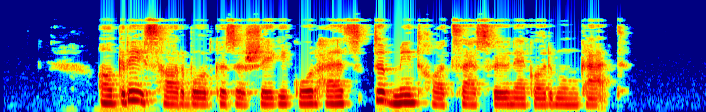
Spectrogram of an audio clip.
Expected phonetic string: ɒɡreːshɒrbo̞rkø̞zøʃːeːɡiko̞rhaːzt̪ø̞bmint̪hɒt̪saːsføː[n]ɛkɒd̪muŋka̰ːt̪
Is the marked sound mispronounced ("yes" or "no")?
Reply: no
